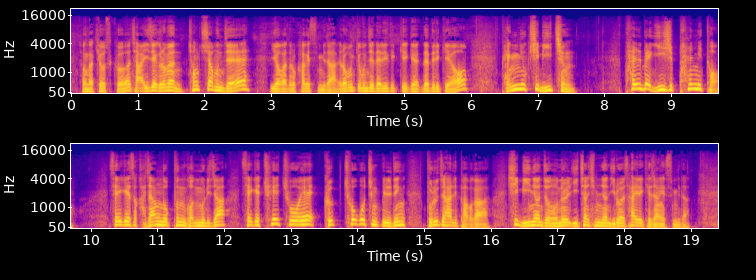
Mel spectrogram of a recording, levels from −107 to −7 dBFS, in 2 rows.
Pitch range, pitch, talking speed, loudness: 115-170 Hz, 140 Hz, 270 characters per minute, -16 LUFS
